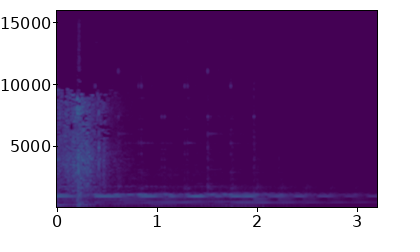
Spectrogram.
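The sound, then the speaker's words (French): A sharp crack of a firework bursts outdoors at the Bourgine site, an abandoned swimming pool in Angoulême, ending a Gilets jaunes demonstration, followed by a ringing, fading tail and a few fainter pops over the next two seconds before dying away. “Une mise en scène macabre qui se termine par des feux d'artifice sur le site de Bourgine, une piscine abandonnée.”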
